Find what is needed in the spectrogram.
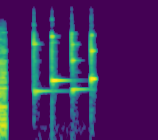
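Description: An iPhone ringtone: four short chiming notes in quick succession, about a third of a second apart.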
